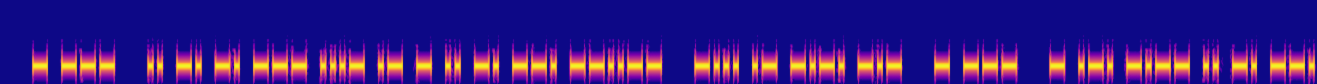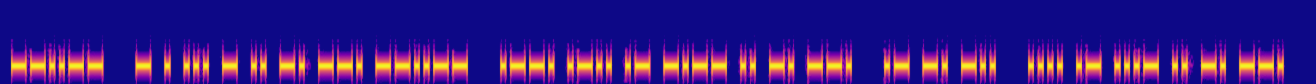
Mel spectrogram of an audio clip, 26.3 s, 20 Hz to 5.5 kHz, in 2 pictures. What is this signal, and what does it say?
Morse code, heard as a keyed tone, about 25 wpm, 600 Hz. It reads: TO INNOVATING, BACK TO TRYING, TESTING, PLAYING AND HAVING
